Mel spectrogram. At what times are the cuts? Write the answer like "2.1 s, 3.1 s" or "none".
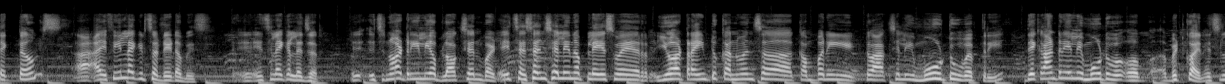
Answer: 5.0 s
